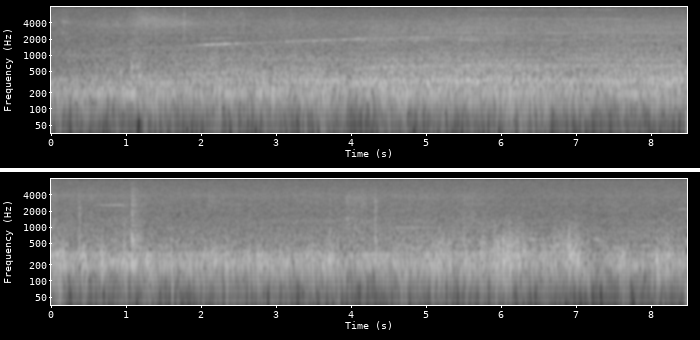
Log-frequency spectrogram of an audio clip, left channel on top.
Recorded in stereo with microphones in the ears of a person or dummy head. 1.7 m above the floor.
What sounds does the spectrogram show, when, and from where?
1.1 s a snare drum: 65° right (ahead or behind), 3 m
